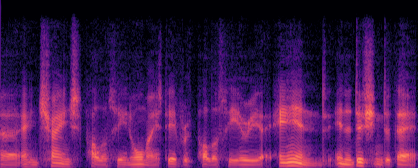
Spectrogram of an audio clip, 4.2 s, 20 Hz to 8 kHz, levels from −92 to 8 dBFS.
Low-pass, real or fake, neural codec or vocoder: 7.2 kHz; fake; codec, 16 kHz, 0.8 kbps, ZipCodec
